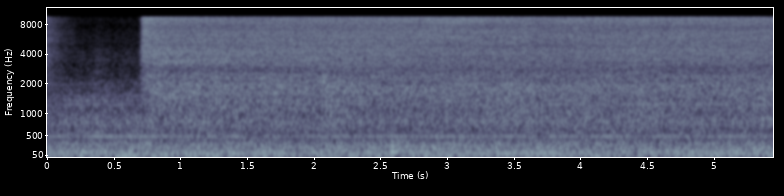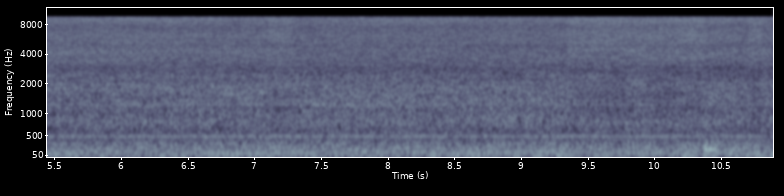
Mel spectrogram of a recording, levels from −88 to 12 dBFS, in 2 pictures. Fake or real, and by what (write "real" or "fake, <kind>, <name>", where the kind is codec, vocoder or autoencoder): fake, vocoder, BigVGAN v2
